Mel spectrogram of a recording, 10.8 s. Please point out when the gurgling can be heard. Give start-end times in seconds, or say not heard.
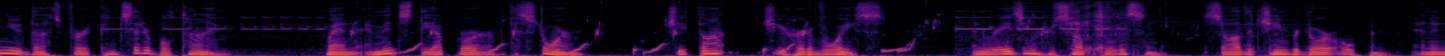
2.6-9.8.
